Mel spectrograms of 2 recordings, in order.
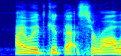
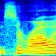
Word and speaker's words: Syrah: I would get that Syrah with that shit. – And that's exactly how you say it. You need to drink some Syrah with that shit.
